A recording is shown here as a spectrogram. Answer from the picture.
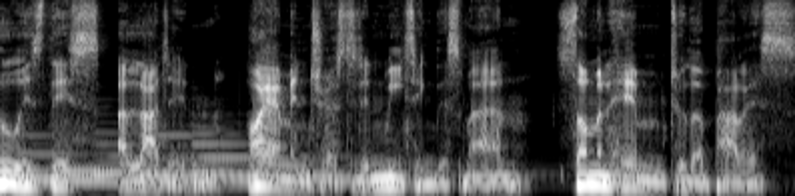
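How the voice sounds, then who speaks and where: A man performs in a cartoonish character voice. Faint music plays behind him. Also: fairly low pitch for a man, moderate pace. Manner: regal, commanding.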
